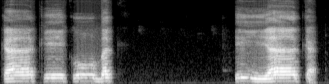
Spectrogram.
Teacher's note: makhroj Kaf adalah pangkal lidah ditempel ke langit-langit bahagian luar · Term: makhraj kaf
